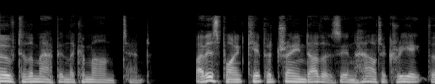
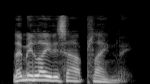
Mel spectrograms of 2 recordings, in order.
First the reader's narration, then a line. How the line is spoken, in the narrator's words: Kip said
